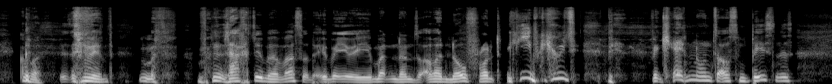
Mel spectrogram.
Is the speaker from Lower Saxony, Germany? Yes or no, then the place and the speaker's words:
no; Bischofsheim, Hesse, Germany; Den habe ich mal im Bischofsheim, in meinem Heimatdorf, irgendwie als Kind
